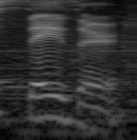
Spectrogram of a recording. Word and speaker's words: Cesar: doing it on purpose it's Professor Cesar like laser but with the Z how hard is that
